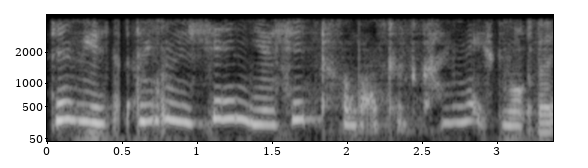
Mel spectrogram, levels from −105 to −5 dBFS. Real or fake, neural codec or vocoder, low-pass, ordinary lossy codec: fake; codec, 16 kHz, 2 kbps, X-Codec, HuBERT features, trained on LibriSpeech; 3.6 kHz; none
